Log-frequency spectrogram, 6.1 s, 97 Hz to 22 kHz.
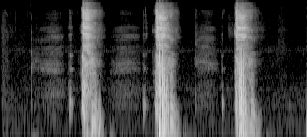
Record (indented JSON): {
  "three_cough_length": "6.1 s",
  "three_cough_amplitude": 32767,
  "three_cough_signal_mean_std_ratio": 0.24,
  "survey_phase": "beta (2021-08-13 to 2022-03-07)",
  "age": "45-64",
  "gender": "Male",
  "wearing_mask": "No",
  "symptom_cough_any": true,
  "symptom_runny_or_blocked_nose": true,
  "symptom_sore_throat": true,
  "symptom_abdominal_pain": true,
  "symptom_fatigue": true,
  "symptom_headache": true,
  "smoker_status": "Ex-smoker",
  "respiratory_condition_asthma": false,
  "respiratory_condition_other": false,
  "recruitment_source": "Test and Trace",
  "submission_delay": "1 day",
  "covid_test_result": "Positive",
  "covid_test_method": "RT-qPCR",
  "covid_ct_value": 13.5,
  "covid_ct_gene": "S gene",
  "covid_ct_mean": 13.5,
  "covid_viral_load": "36000000 copies/ml",
  "covid_viral_load_category": "High viral load (>1M copies/ml)"
}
